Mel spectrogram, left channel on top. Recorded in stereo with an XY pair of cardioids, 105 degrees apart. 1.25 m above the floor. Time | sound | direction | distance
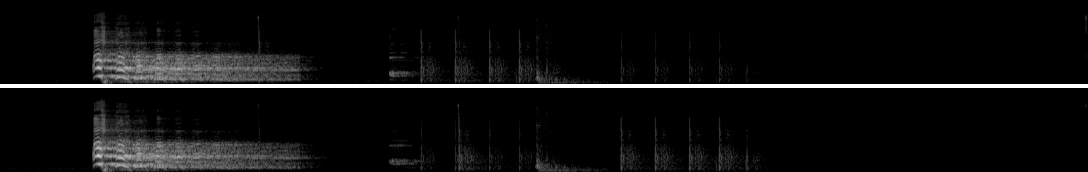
0.9 | laughter | 25° right | 0.5 m
3.9 | a cowbell | 65° left | 7.5 m
5.3 | a pop | 5° right | 2.5 m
